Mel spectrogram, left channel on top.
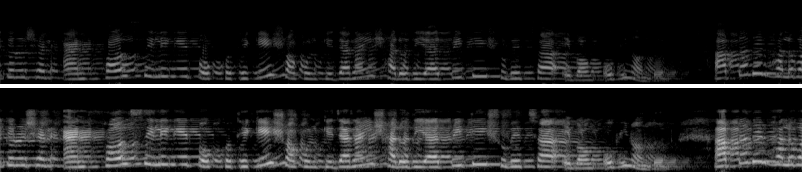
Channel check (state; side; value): quieter; left; 14.6 dB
